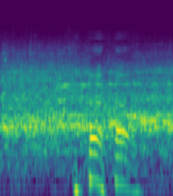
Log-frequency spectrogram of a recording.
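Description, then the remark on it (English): A packed crowd in the Rose Garden arena cheers and chants for Derrick Rose in a steady, dense roar, everyone on their feet, with a few louder individual shouts rising above the din partway through. “Everybody's on their feet cheering.”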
